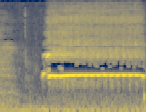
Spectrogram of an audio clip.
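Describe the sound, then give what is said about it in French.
A toy whistle is blown, and blowing it makes a toy bird move. It gives a single high, steady piping note of just over a second, starting abruptly with a slight warble and fluttering softly toward the end, with no talking. “Ils sont tout différents, les sifflets. J'aime bien celui-là, moi. Puis quand vous sifflez, l'oiseau, il bouge.”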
